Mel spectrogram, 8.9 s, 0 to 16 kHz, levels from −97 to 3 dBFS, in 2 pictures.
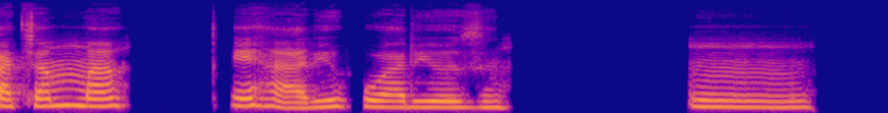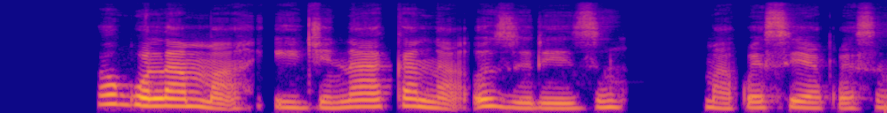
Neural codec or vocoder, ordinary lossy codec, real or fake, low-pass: none; none; real; 14.4 kHz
